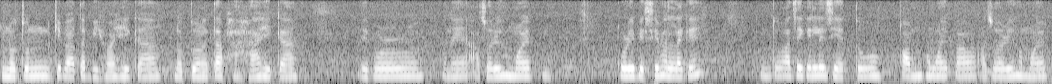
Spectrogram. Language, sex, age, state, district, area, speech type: Assamese, female, 18-30, Assam, Nagaon, rural, spontaneous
